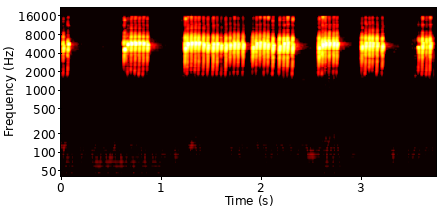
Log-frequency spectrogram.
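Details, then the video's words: Endemic Javan tesia with 'ngebren' trilling: short bursts of high, fast pulsed trills, each about a third of a second, repeated in quick succession with brief gaps. "BURUNG NGEBREN PANJANG .....GAK SESUAI POSTUR ..TAPI INILAH TESIA JAWA..ENDEMIK YANG MEMUKAU."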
